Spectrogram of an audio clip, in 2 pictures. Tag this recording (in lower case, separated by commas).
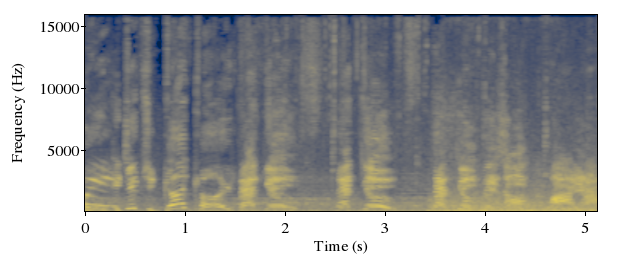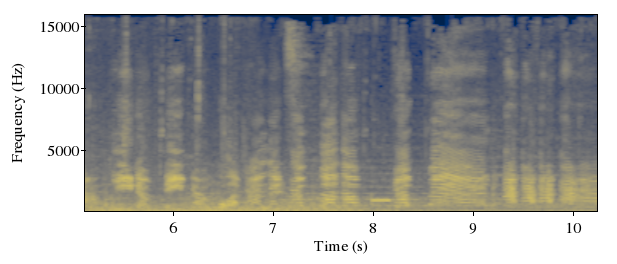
music, speech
